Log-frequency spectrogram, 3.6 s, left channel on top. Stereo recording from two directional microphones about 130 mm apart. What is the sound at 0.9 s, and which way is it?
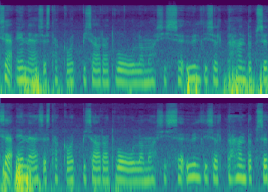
Speech, 40° left (ahead or behind).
